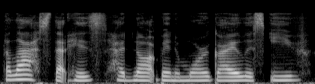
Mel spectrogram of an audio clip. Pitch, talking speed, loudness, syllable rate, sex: 190 Hz, 190 wpm, -19 LUFS, 4.7 syllables/s, female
